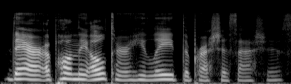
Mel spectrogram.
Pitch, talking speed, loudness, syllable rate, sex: 210 Hz, 185 wpm, -17 LUFS, 5.0 syllables/s, female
